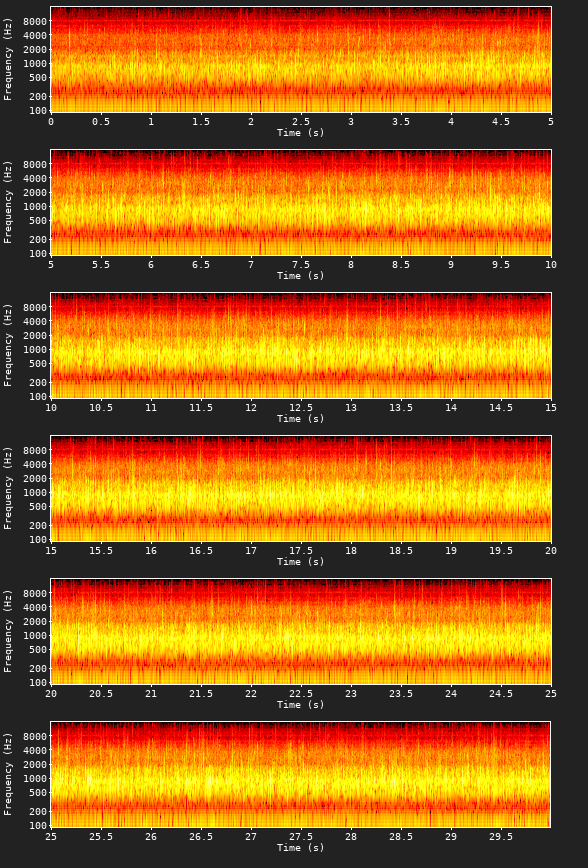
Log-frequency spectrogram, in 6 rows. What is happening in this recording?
Sound effects > Natural elements and explosions
I have captured boiling water with a ZOOM H1 field recorder.
Bubbles, Water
